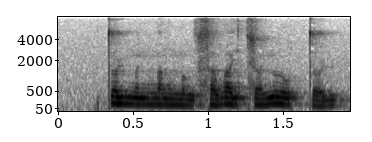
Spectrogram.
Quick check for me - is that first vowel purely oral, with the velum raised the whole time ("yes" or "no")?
yes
